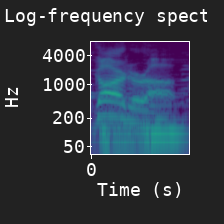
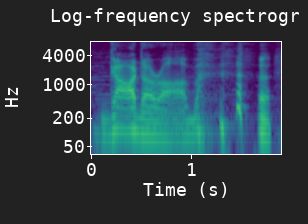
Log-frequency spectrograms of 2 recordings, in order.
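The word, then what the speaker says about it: гардероб: It is pronounced as Garderob. Garderob.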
